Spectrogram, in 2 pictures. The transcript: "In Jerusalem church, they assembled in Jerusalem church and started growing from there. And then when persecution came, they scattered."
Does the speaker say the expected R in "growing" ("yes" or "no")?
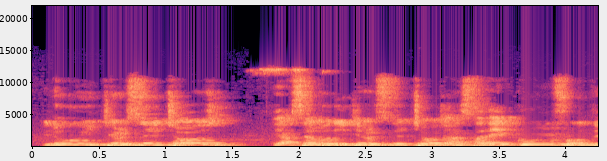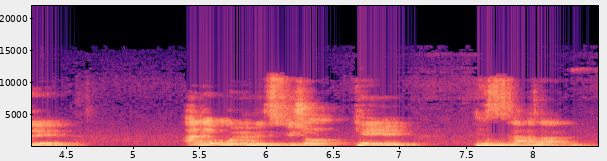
no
